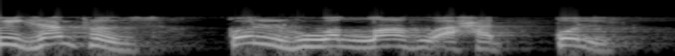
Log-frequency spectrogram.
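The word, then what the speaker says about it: Qul (قل): The letter qaf with the two dots on top. This is pronounced with the full mouth. It's pronounced in a thick tone of voice. Instead of saying qul, if somebody just says the normal kaf, qul, he's changed the meaning.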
